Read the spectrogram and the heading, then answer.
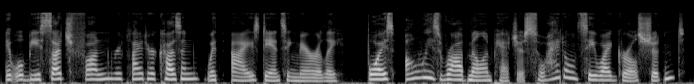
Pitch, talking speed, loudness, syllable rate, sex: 215 Hz, 205 wpm, -20 LUFS, 5.0 syllables/s, female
